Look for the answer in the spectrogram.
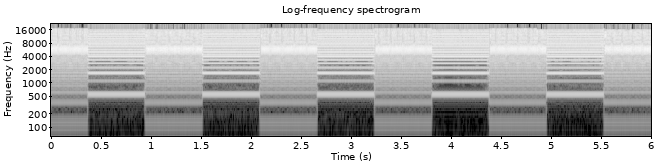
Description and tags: archi scifi alarm targeted 04
Science fiction alarm for being targeted by a weapon. Synthesized with KarmaFX.
alarm, danger, fictional, indication, indicator, science-fiction, scifi, synthesized, synthesizer, tracked, tracking, warning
